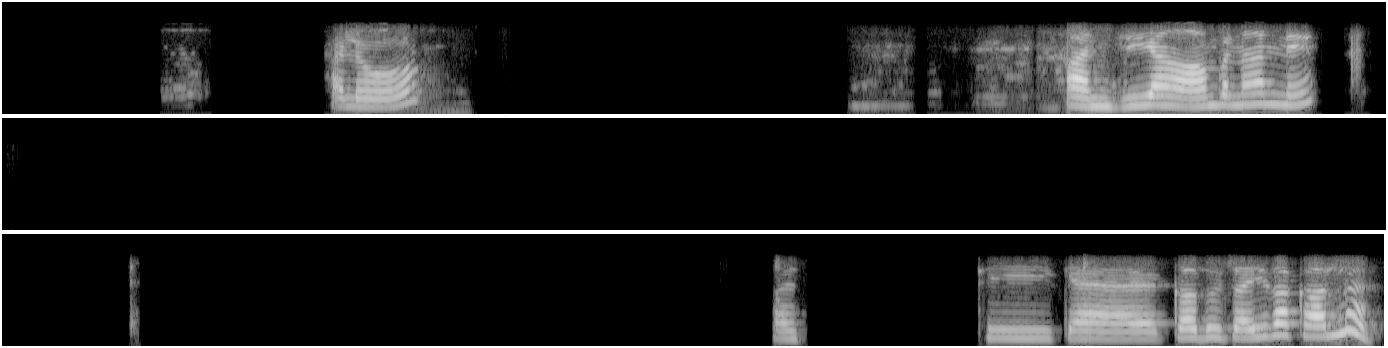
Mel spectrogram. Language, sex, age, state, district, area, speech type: Dogri, female, 30-45, Jammu and Kashmir, Reasi, rural, conversation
